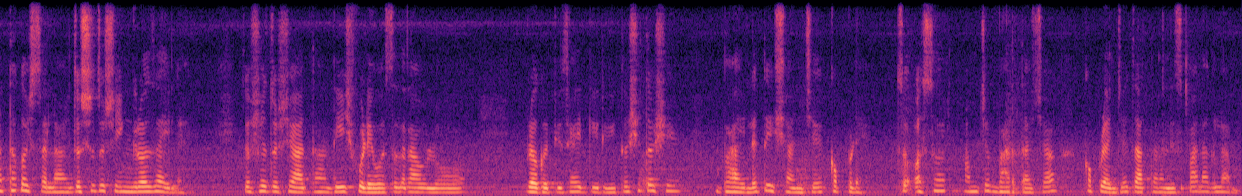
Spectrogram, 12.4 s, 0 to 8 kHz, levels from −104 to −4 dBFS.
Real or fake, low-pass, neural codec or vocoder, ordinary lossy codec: real; none; none; none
